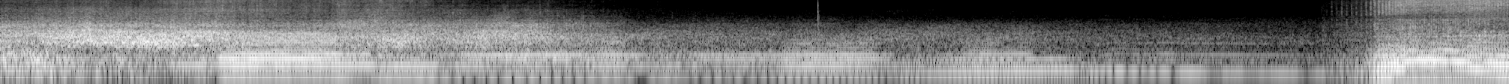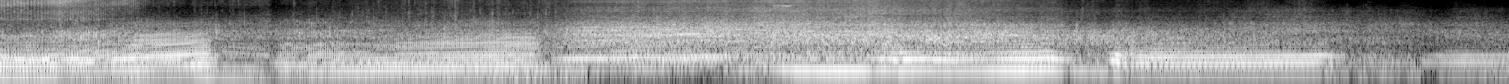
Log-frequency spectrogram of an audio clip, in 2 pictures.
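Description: Nissan Sunny hatchback's four-cylinder engine driven hard through tight turns, its revs stepping up and down as the throttle comes on and off. About nine seconds in it is loudest, with the revs swinging quickly up and down for a couple of seconds.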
